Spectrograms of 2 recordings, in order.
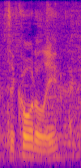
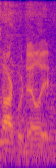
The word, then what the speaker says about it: Taco Deli: recommend that you uh stop at the Takota what's that Spud I think that's pronounced Taco Deli what oh it is silly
